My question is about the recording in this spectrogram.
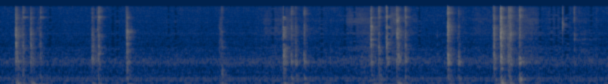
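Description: Computer keyboard keys being typed to enter a terminal command: a slow, irregular scatter of faint clicks.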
